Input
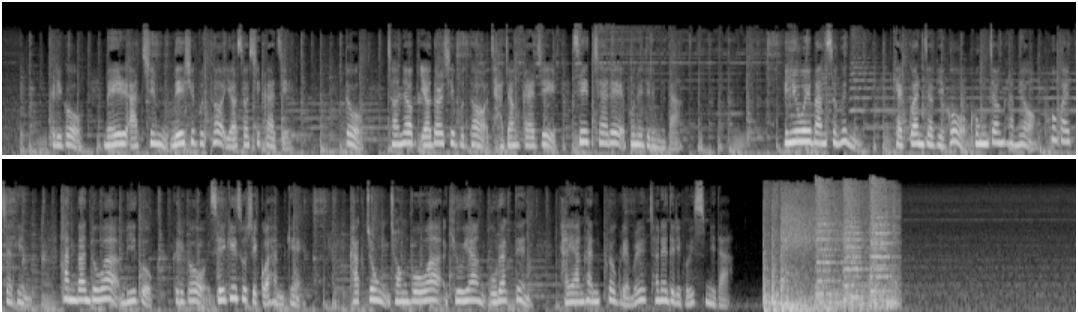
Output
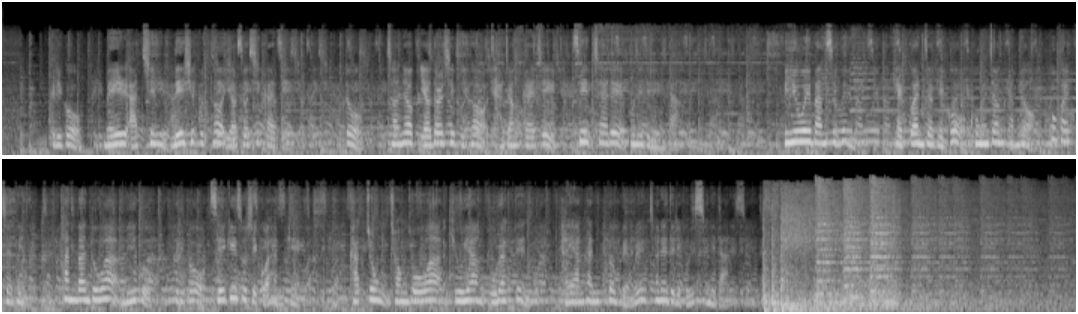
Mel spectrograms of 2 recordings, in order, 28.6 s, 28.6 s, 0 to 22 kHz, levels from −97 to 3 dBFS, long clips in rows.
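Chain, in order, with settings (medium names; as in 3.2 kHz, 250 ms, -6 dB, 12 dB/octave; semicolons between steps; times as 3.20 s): upward compressor, threshold -37 dBFS; on a send: shuffle delay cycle 914 ms, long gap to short 1.5:1, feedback 61%, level -12 dB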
